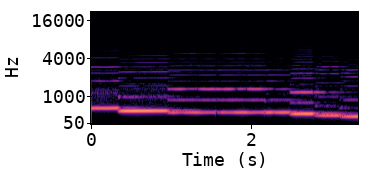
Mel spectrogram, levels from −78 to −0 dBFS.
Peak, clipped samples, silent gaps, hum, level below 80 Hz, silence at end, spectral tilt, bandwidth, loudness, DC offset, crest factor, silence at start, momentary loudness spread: -16 dBFS; under 0.1%; none; none; under -90 dBFS; 0 s; -4.5 dB/octave; 6 kHz; -27 LUFS; under 0.1%; 10 dB; 0 s; 11 LU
